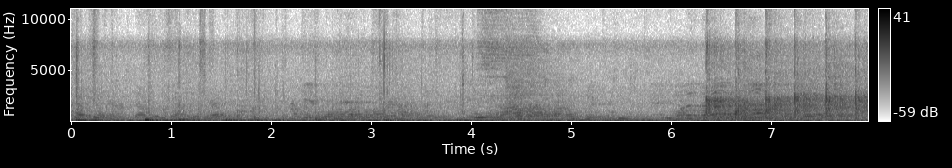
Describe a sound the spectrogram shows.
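Badminton rackets strike a shuttlecock in an echoing indoor hall.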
